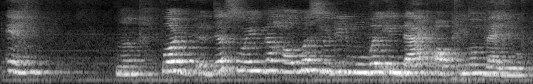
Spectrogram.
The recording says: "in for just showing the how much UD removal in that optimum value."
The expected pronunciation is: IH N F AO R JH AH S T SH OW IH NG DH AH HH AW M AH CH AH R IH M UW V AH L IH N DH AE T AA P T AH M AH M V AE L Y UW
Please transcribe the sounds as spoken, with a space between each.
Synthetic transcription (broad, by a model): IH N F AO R JH AH S T S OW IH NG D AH HH AW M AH S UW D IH M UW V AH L IH N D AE T AA P T AH M AH M V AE L Y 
